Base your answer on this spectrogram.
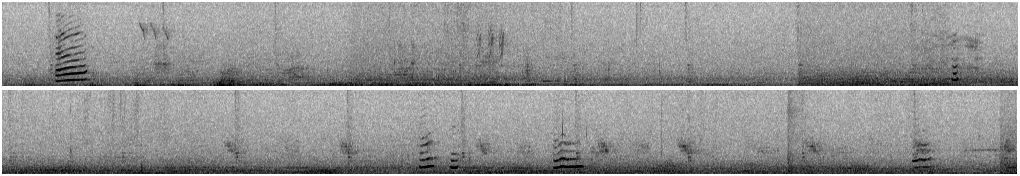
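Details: Lone cat crying in a garden, one strong wavering meow at the start followed by fainter, scattered short mews amid continuous outdoor noise.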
